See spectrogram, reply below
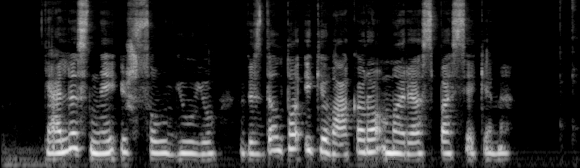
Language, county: Lithuanian, Kaunas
